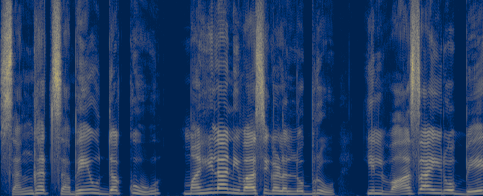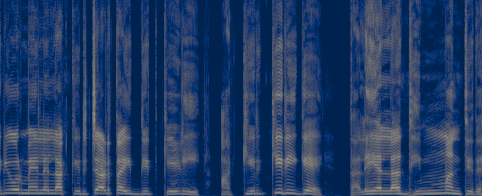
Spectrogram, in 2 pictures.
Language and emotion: Kannada, disgusted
